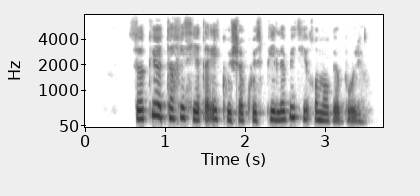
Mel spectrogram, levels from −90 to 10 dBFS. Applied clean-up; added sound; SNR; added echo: none; none; none; none.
